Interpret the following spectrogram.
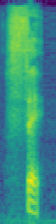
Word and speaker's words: fait: Il, masculin, and then elle, féminin, fait. Final T not pronounced.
